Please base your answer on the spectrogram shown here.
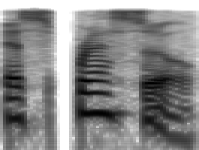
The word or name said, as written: espresso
